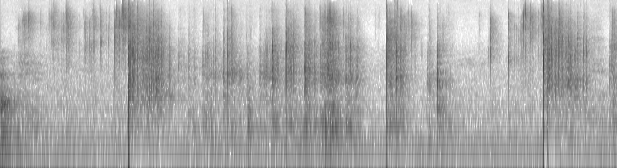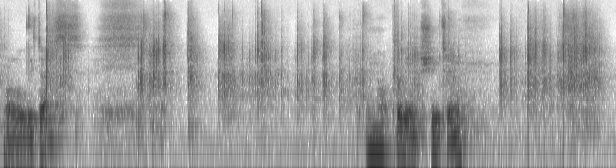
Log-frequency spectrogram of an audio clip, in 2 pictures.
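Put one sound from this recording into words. Dice clatter and roll across a hard surface.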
